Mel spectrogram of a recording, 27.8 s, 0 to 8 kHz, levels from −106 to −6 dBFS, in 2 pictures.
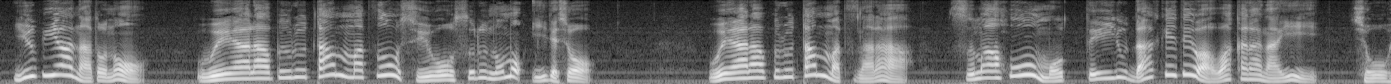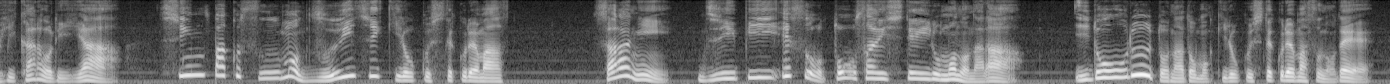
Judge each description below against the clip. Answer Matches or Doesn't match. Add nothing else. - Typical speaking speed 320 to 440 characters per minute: Doesn't match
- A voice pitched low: Doesn't match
